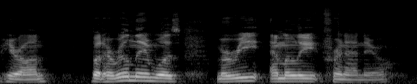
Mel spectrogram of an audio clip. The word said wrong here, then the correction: Fornario: For Fornario. – I said it right the first time. I don't know why I did it wrong that time.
